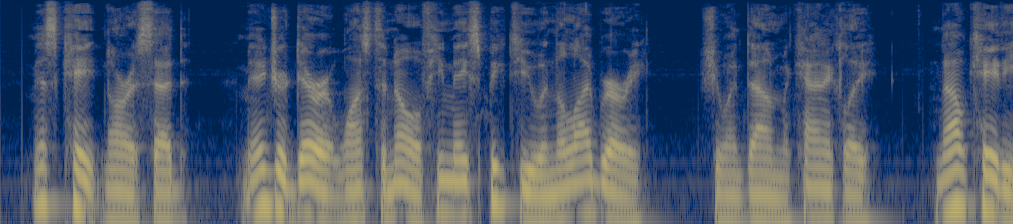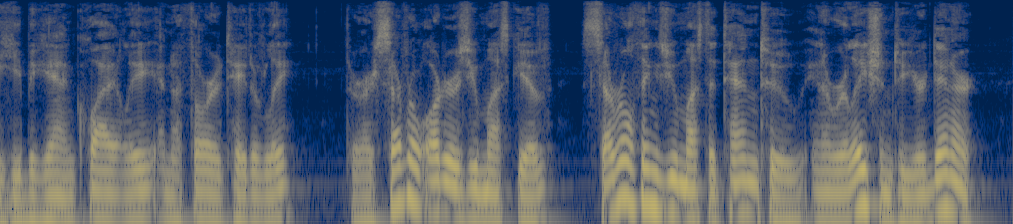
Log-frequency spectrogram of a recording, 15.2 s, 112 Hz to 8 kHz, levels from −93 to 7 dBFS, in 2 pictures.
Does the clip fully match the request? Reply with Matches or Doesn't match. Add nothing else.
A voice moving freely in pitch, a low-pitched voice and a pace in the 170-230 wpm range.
Doesn't match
